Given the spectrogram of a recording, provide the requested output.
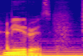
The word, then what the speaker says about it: Miuras: And in particular, there's one strain or one variety of bulls, the Marias. Am I not pronouncing it? – Miuras.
